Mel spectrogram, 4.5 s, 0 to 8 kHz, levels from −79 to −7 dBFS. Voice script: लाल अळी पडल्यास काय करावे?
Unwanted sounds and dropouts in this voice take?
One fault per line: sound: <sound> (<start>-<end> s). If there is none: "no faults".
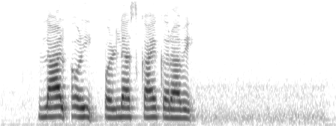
no faults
